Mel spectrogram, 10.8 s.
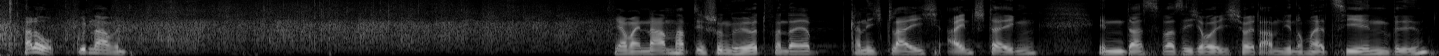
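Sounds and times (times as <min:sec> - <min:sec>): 
audience applause: 0:00.0 - 0:04.6
speech: 0:00.2 - 0:01.1, 0:04.6 - 0:10.7.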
